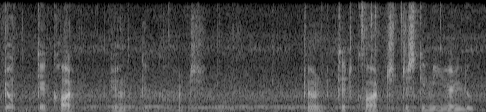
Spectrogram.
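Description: A man's voice: mid-range voice, measured pace, creaky, background noise. A man giving casual gameplay commentary, muttering to himself, repeating phrases and swearing. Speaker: gamer recording a let's play.

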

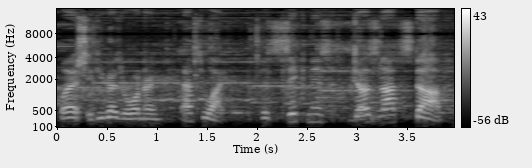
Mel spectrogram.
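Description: A man with a raspy voice, still recovering from losing it, hosting a meme video with an upbeat intro. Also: on the high side, normal speed, music in the background. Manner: upbeat, hyped greetings. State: recovering from lost voice.

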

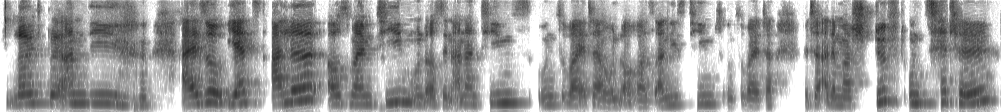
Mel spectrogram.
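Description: A woman's voice: fairly high pitch, gravelly. A woman in her twenties hosting a video call, introducing a guest in a bubbly, informal way. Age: 20s. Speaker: host of the team call. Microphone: laptop or phone mic, video call.

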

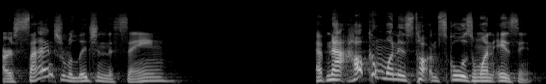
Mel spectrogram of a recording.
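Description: A man's voice: a little high, big pitch swings, moderate pace, fairly bright tone, pitched above the performer's own voice. Young man speaking as a questioning child. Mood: urgent. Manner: rising, searching questions. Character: anxious child questioning its mother. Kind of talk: spoken word poetry performance. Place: stage of a lecture hall with an audience. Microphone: mic on a stand.

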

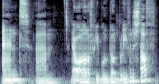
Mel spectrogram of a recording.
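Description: A man with a Dutch accent and a fairly low voice walks through his living room with a phone camera. He talks eagerly, stumbling through restarts and fillers. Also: animated, brisk, slightly rough. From Netherlands. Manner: enthusiastic, with many fillers and restarts. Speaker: hifi enthusiast showing his system. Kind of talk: casual home tour vlog.

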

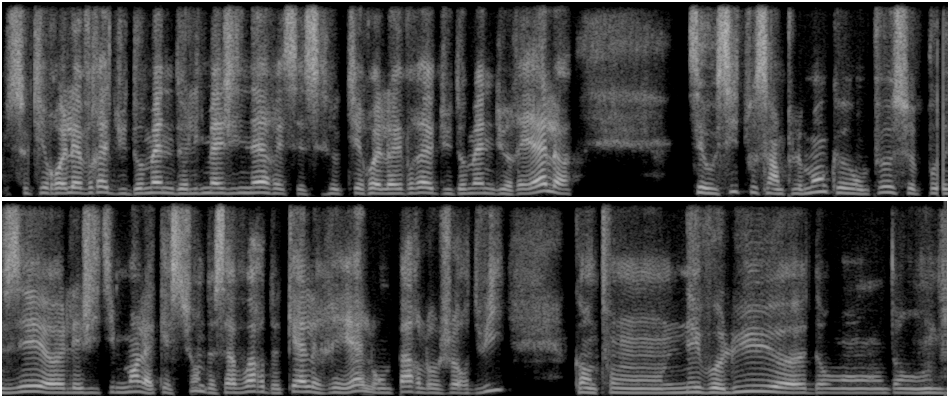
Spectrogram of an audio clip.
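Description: A woman from Paris giving a conference talk at a table microphone, pausing often with fillers and restarting her phrases. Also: on the low side, fairly even intonation, dark tone, dry recording, studio quality. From Paris, France. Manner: hesitant, many filler "euh" and restarts. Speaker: essayist and conference speaker. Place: conference room, seated at a table. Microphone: table microphone on a stand.

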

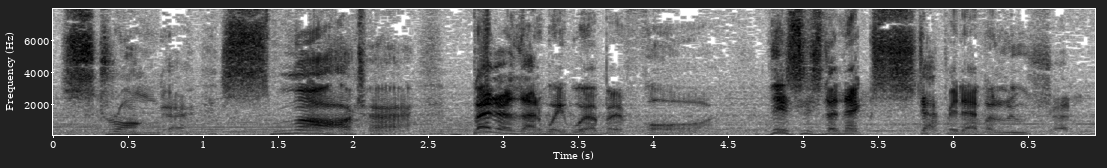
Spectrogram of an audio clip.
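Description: An actor playing a menacing, arrogant monstrous villain in a video game, gravelly and condescending. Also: male voice, medium pitch, animated, takes it slowly, over music, full character voice. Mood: grandiose, scornful.

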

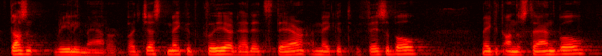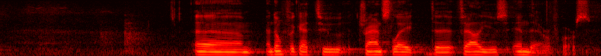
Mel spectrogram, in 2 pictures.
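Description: A middle-aged man whose first language is Dutch gives a technical talk on a large conference stage, pausing often with ums and restarting sentences. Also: medium pitch, darkish tone. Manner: hesitant, many ums and restarts. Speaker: conference speaker.

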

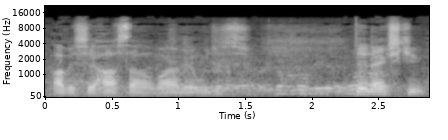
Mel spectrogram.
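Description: A young man answering reporters' questions after a game, halting and repeating himself with many fillers, close to handheld mics in a locker room. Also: lowish voice, steady tone, crowd noise. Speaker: quarterback at a postgame press conference. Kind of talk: postgame press answers. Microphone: handheld reporter mics at close range.

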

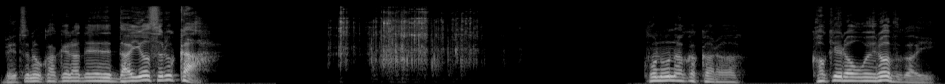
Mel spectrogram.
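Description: An actor playing a gruff but kindly old craftsman over sixty in an audio drama, with old-fashioned, admonishing yet reassuring speech. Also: on the high side, sing-song, moderate pace, a little mellow. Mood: gruff, prodding. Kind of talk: Japanese audio drama acting.

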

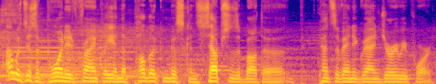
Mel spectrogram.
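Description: A man's voice: medium pitch, steady tone, fairly quick, vocal fry, music in the background. A middle-aged man, a priest, speaking emphatically and insistently in an interview indoors. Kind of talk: documentary interview. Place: dim indoor room.

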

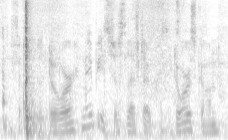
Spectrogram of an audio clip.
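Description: A man's voice: on the low side, animated, fast talker. A man from the UK walking back alleys outdoors, filming on a handheld phone and chatting in a rambling, matter-of-fact way. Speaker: vlogger. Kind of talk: casual walk-and-talk commentary. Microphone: handheld phone camera. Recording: loud outdoor noise behind voice.

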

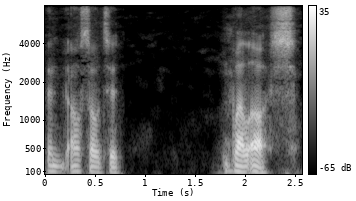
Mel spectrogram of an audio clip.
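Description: A man's voice: sits low, little pitch movement, slow pace. A man playing a wary, awkward, antisocial young man in an audio drama, hesitant when flustered.

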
